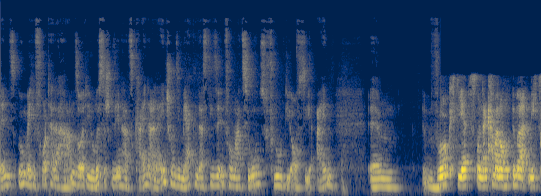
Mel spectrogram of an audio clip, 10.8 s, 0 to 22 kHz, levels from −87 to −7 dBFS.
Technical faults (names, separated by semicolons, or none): input switched to a poorer device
